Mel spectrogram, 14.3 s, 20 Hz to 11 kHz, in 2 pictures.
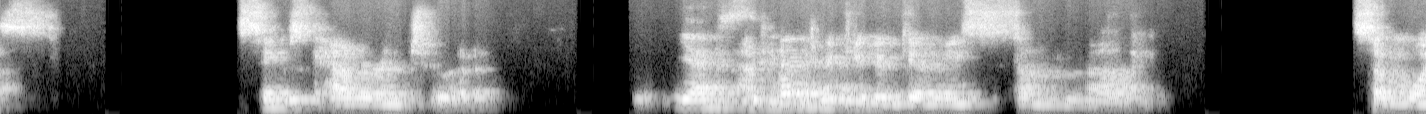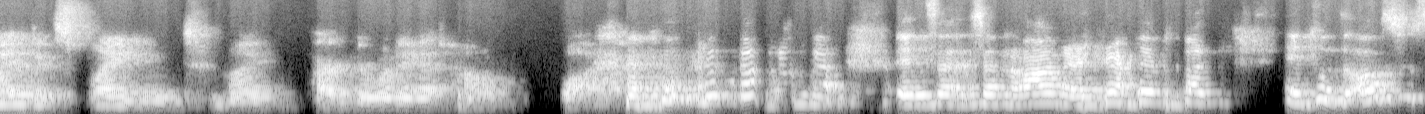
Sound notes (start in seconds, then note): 3.8 audience Chuckling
